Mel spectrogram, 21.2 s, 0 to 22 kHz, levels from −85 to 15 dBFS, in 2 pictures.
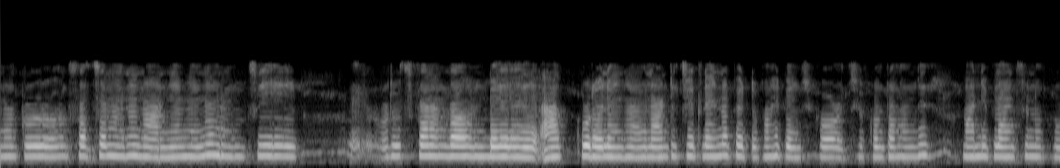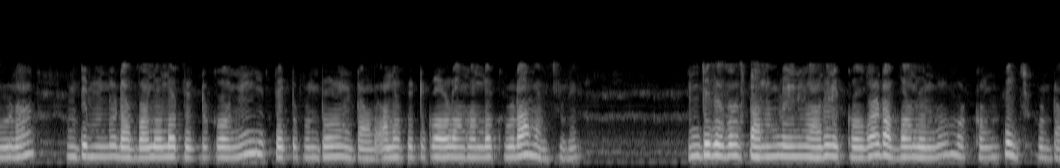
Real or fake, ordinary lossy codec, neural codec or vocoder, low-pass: fake; none; autoencoder, 22.05 kHz, a latent of 192 numbers a frame, VITS, trained on one speaker; 5.4 kHz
